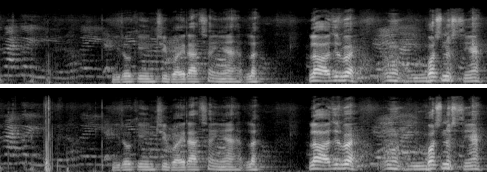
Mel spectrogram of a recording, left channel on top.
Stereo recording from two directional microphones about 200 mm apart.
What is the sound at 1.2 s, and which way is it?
Speech, centre (ahead or behind).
